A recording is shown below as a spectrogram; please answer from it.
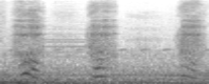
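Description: A man panting hard and gasping for breath, out of breath after exertion. There are three ragged gasps less than a second apart, each with a short voiced catch, over a steady low rumble.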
